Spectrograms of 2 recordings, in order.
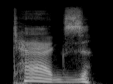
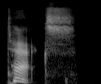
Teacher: That's because the k sound in tac is voiceless. So that lack of voicing carries over and produces the voiceless S sound after it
